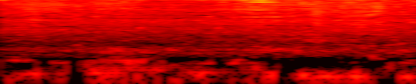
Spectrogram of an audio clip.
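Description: Wind buffeting the phone's microphone: an uneven, gusty low rumble.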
